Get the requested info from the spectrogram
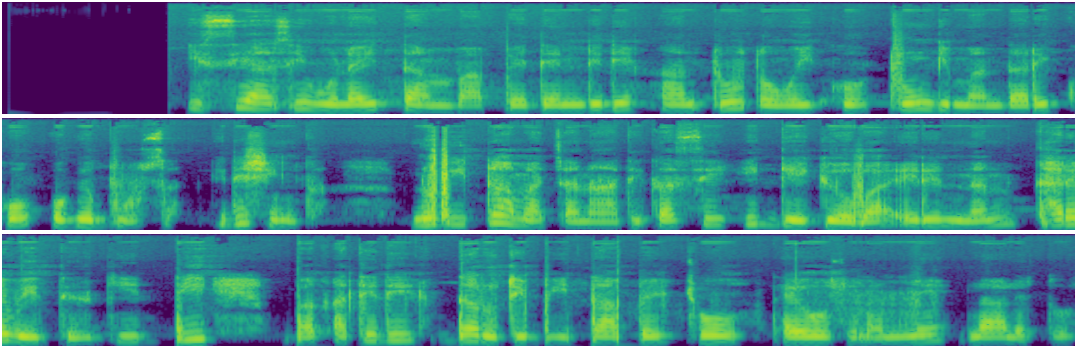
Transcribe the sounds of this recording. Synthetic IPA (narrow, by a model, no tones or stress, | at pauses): ʔɪsːɪɐsɪwɔlɐjt̪ːɐmbaːpːɛd̪ɛnd̪ɪd̪ɪhɐnt̪ʼːuːt̪ʼɔwɔjkːɔt̪ʰuŋɡɪmːɐnd̪ɐɾɪkʰːɔɔɡɛbuːsːɐ̥ɡ̥ɪd̪ɪʃɪŋkːɐ̥ | nʊbiːt̪ːaːmɐt͡ʃʼːɐnaːt̪ɪkʼɐsːɪhɪɡːeːɡɪjoːba̰ːʔɛ̰ɾɛnːɐnkʰɐɾɛbe̞ːt̪ːeːsɡiːd̪ːɪbɐkʼɐt̪ɪd̪ɪd̪ɐɾʊt̪ɪbiːt̪ːaːpːɛt͡ʃʼoːt̪ʼɐjo̞ːsɔnɐ̰nːɛlaːlɛ̰t̪ːoːs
